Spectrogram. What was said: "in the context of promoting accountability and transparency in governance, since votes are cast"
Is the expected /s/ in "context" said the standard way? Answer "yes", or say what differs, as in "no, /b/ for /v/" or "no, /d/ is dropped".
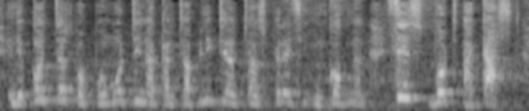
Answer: yes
